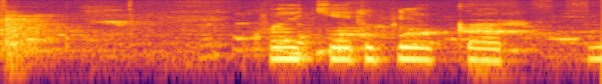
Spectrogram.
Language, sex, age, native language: Icelandic, male, 8, Icelandic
